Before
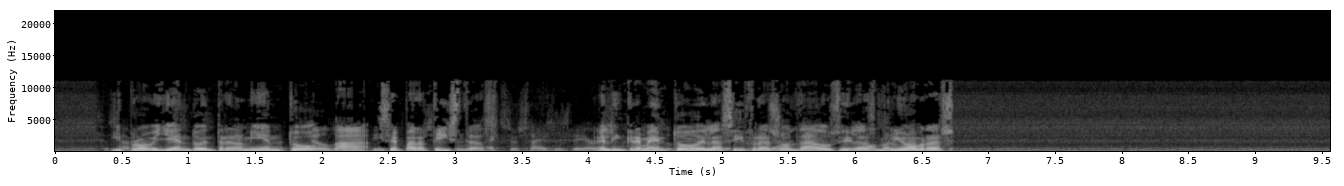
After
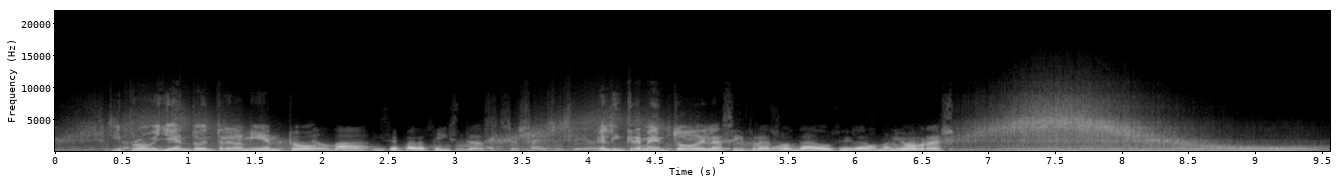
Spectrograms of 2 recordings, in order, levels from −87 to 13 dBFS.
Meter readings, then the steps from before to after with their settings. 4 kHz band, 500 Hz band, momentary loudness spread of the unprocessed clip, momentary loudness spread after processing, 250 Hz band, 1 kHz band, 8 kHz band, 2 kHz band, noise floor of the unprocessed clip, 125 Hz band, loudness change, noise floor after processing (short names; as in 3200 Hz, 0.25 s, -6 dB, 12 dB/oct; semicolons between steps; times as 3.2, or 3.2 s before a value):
+6.0 dB, +6.0 dB, 12 LU, 13 LU, +4.0 dB, +6.5 dB, n/a, +5.0 dB, -48 dBFS, +4.0 dB, +3.5 dB, -37 dBFS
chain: zero-crossing step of -33.5 dBFS; LFO low-pass sine 0.3 Hz 560–5000 Hz; AGC gain up to 12.5 dB; gain -2.5 dB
